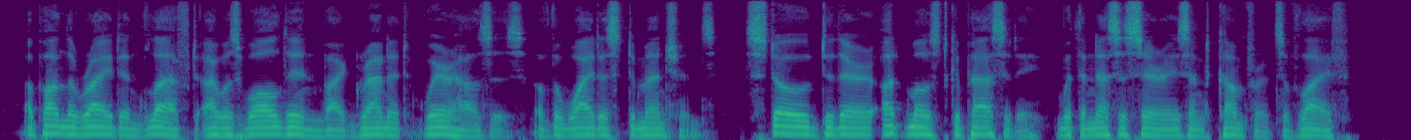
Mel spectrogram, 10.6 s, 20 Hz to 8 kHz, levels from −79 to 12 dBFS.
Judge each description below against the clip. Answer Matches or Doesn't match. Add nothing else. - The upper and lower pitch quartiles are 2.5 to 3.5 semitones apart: Matches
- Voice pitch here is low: Matches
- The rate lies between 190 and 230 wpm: Doesn't match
